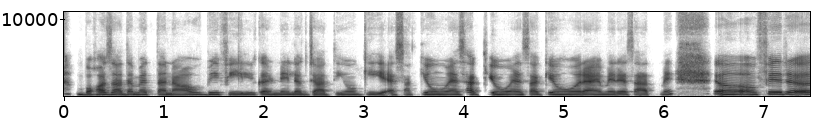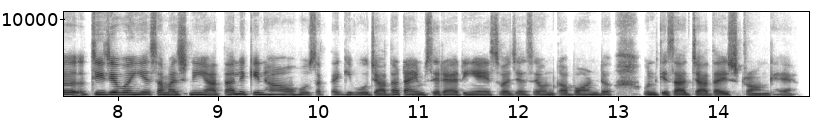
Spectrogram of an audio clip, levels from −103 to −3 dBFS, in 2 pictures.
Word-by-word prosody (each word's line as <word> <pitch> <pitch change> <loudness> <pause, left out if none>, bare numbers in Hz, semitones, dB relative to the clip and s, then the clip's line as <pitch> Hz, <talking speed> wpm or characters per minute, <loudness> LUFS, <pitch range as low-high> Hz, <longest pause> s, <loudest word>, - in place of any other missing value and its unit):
बहुत 215 +1 +1
ज़्यादा 210 -2 +1
मैं 225 +1 +1
तनाव 195 +2 0
भी 225 +1 +1
फ़ील 200 -1 -2 0.2
करने 195 -1 0
लग 195 -1 -1
जाती 175 +1 -2
हूँ 195 0 -3
कि 205 -2 -1
ऐसा 185 +2 -7
क्यों, 210 -3 0
ऐसा 200 +2 +2
क्यों, 215 -1 0
ऐसा 215 -1 0
क्यों 215 +2 -1
हो 205 -1 +1
रहा 190 -1 +6
है 195 0 +3
मेरे 195 0 +1
साथ 195 -2 -3
में। 215 - -2
अ, 230 -7 +1
फिर 270 -1 +7
अ, 235 0 +3
चीज़ें 255 0 +6
वही 250 0 +2
है 270 - +4
समझ 220 -4 -1
नहीं 235 -2 +3
आता 225 +6 -1
लेकिन 260 -4 +2
हाँ, 225 -2 -1
हो 215 0 -3
सकता 210 -1 -9
है - - -4
कि 220 +1 -5
वो 210 0 -3
ज़्यादा 190 +3 -2
टाइम 210 -3 0
से 210 - 0
रह 200 -1 0
रही 200 0 -3
हैं 195 -1 +1
इस 195 +1 -8
वजह 200 0 -3
से 200 0 -6
उनका 190 -1 -4
बॉन्ड 195 +1 -3 0.4
उनके 210 -1 0
साथ 195 -1 +2
ज़्यादा 185 0 +1
स्ट्रॉन्ग 180 -2 -6
है। 170 -2 -10
205 Hz, 220 wpm, -20 LUFS, 195-225 Hz, 0.4 s, फिर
